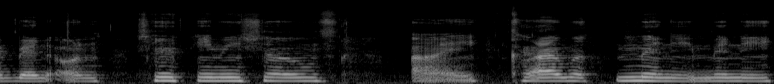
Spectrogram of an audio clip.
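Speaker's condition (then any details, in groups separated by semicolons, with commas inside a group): Cerebral palsy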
